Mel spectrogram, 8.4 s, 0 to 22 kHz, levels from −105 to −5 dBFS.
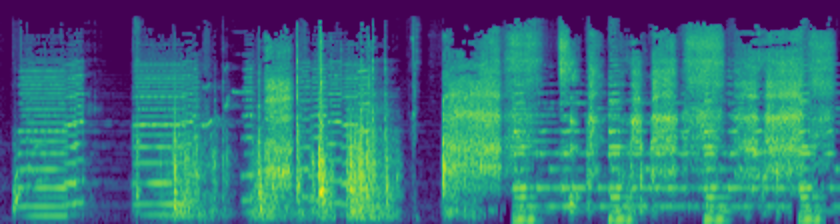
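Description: Sound cut by the noise suppressor, from 0.85 to 1.32 s. For about half a second the suppressor misjudged part of the audio as background noise and pulled it down much harder than the surrounding material, with the deepest drop reaching about 22 dB. The result is a sudden sag in level, as if the sound briefly recedes or is partly swallowed, before it returns to its normal level after 1.32 s.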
